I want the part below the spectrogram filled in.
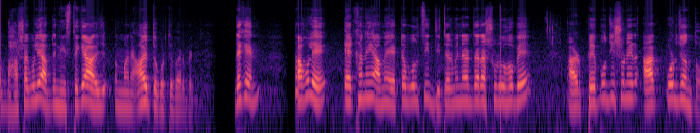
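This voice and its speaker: A man teaching an online English grammar lesson live. He repeats points and keeps checking that viewers understand. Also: high voice. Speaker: English tutor.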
